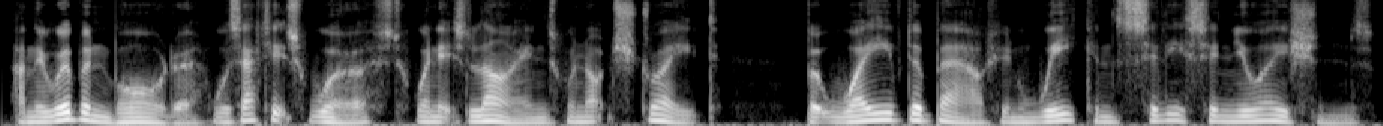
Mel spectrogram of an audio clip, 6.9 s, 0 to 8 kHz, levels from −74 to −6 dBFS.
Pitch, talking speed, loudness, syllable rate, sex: 120 Hz, 190 wpm, -19 LUFS, 4.9 syllables/s, male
